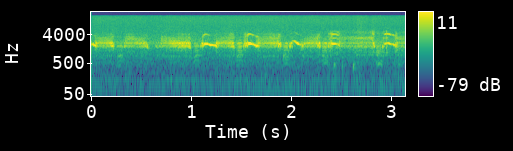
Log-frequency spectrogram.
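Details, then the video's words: Close-up calling of a white-fronted bee-eater, a quick run of short rising-then-falling notes about two per second, slightly uneven in timing, over a faint background hiss. "White-Fronted Bee-Eater. NB: Exact Date Of Recording Not Known. CU Calls From A"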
